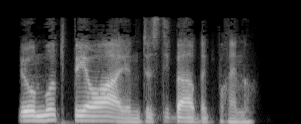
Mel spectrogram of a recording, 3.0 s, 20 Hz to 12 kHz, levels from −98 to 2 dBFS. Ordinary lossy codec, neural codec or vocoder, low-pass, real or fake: MP3, 32 kbps; codec, 16 kHz, 0.5 kbps, X-Codec, HuBERT features, trained on general audio; 7.2 kHz; fake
